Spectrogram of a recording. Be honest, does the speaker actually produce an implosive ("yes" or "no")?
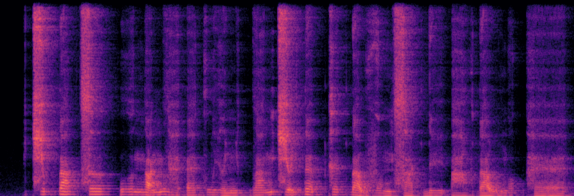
yes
